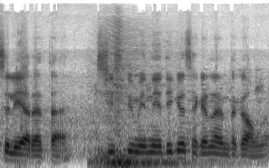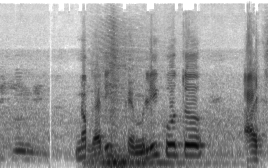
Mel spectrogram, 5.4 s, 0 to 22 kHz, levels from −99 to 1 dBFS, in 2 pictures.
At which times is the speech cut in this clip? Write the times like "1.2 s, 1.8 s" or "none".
1.0 s, 3.3 s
